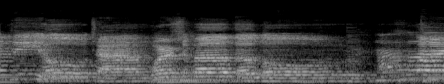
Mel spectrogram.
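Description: Male vocal trio singing a gospel hymn in harmony.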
